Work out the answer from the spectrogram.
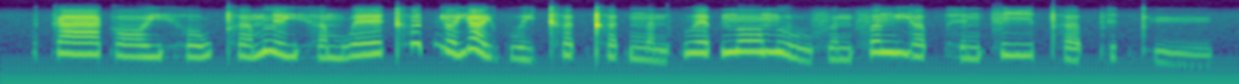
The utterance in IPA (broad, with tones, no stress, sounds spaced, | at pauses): k aː˧ k ɔː˨ j h o˨˥ w kʰ ɐ˨˥ m l e˨ j h ɐ˨ m w ɛː˨˧ kʰ ɵ˥ t̚ j ɐ˨˥ j aː˨˩ j kʷ e˨˩ j kʰ ɐ˨˥ t̚ kʰ ɐ˨ t̚ ŋ ɐ˨˩ n kʷ ɛː˥ p̚ n̪ ɔː˥ m l uː˨˩ f ɵ˨ n f ɐ˥ ŋ j ɐ˨˥ p̚ h ɪ˨ ŋ t͡s iː˧ t̪ʰ ɐ˨˥ p̚ k ɪ˧ k̚ pʰ yː˨˩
